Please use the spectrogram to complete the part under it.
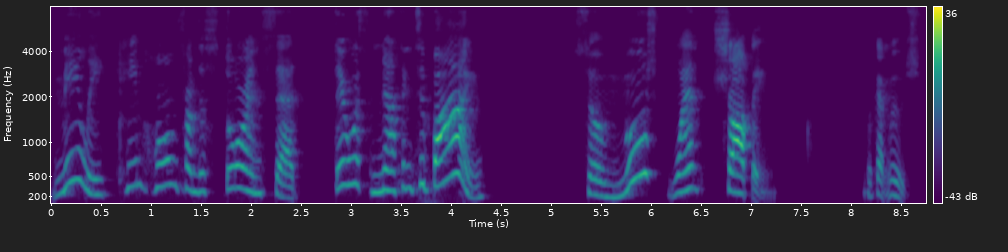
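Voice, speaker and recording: Reading aloud to little kids, this woman teacher uses a high, highly animated voice. She takes her time, building drama with well-placed pauses as she brings the storybook to life.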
